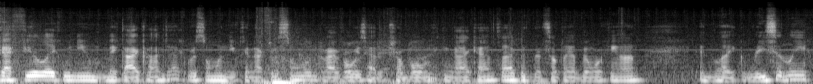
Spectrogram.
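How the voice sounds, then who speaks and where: This young man has a cold, and his slightly mellow, mid-range voice cracks here and there as he vlogs late at night about personal matters. He rambles, pauses and restarts with plenty of fillers, and the poor home-mic audio fluctuates in volume beneath a faint hiss.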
